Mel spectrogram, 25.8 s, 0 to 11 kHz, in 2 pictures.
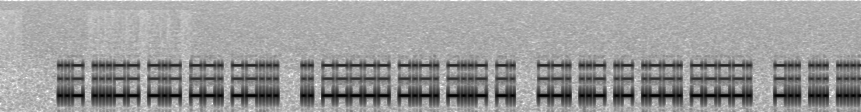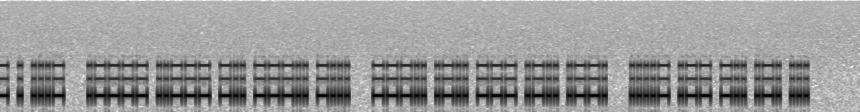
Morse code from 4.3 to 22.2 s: I0CXN GUAP9 DSVEV 12D8B 8LOLP

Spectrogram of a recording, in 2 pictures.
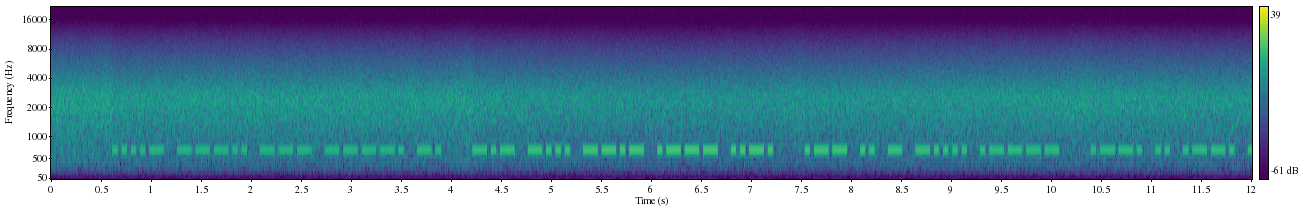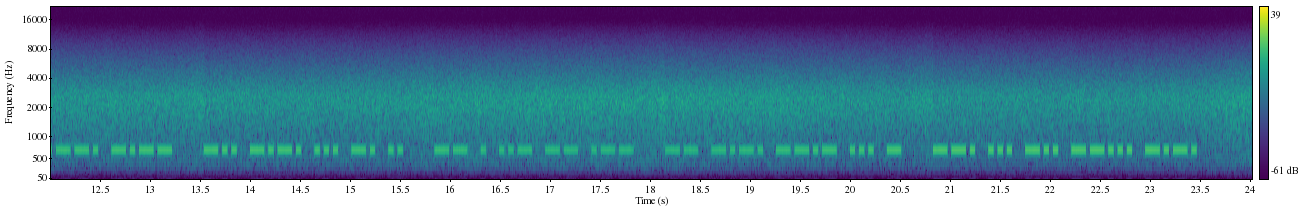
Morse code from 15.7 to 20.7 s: MEUMW MCQST

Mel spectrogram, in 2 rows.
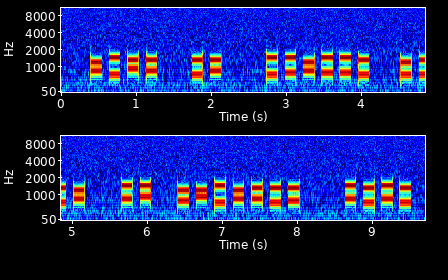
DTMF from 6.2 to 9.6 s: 4*37825 9292

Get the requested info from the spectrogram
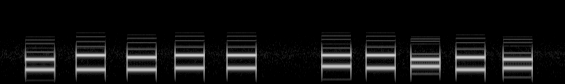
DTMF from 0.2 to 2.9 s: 13266

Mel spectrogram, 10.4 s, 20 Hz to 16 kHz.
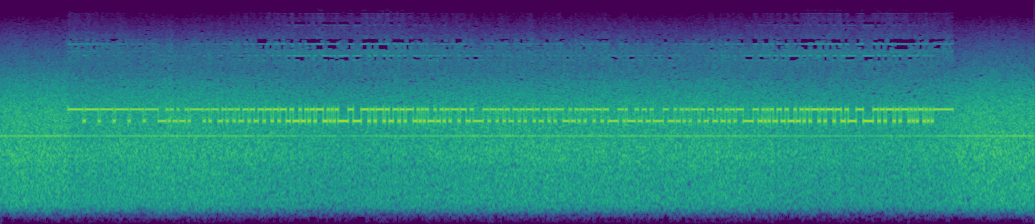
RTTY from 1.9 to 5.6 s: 02217 45924 75122

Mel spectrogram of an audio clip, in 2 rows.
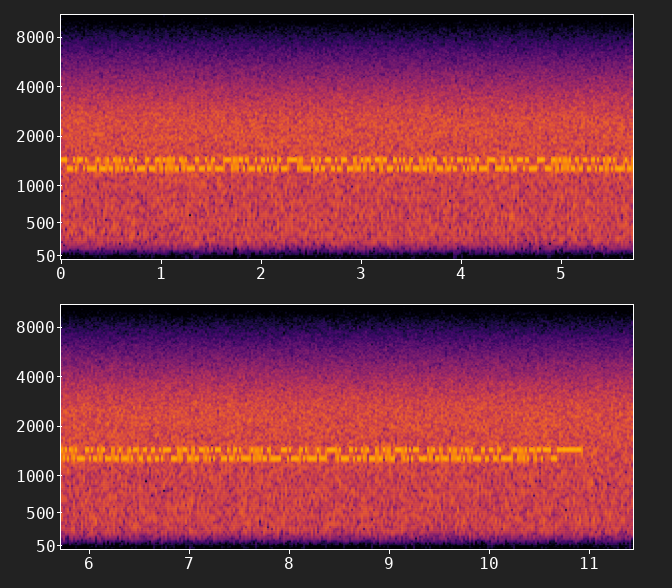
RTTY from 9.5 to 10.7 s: DEITY.

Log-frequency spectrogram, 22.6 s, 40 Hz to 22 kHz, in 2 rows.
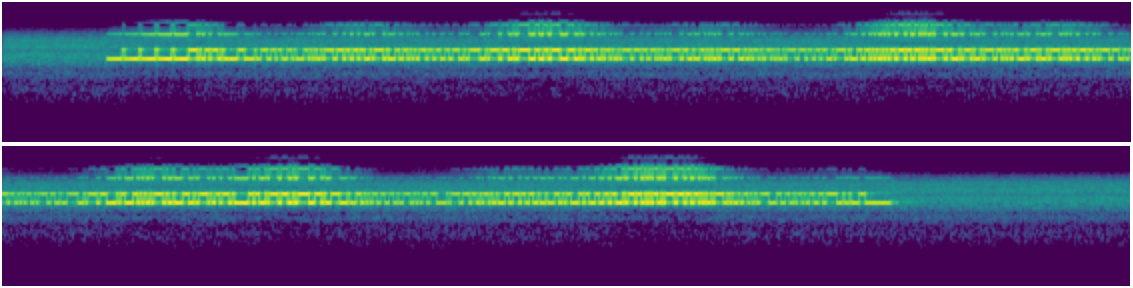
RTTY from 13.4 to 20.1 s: LENTHOUSIASME DU PUBLIC SE REFROIDIT.

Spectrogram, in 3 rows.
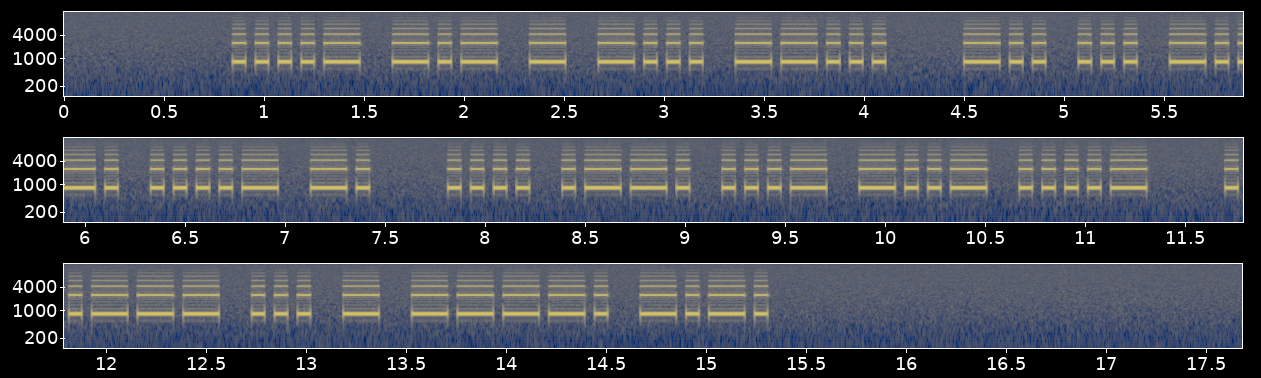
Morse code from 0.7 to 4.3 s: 4KTB7

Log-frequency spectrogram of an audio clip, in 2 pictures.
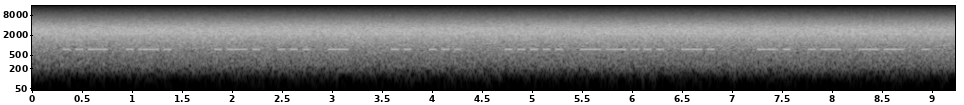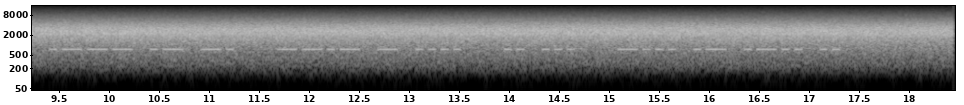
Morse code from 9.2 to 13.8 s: JAN QTH

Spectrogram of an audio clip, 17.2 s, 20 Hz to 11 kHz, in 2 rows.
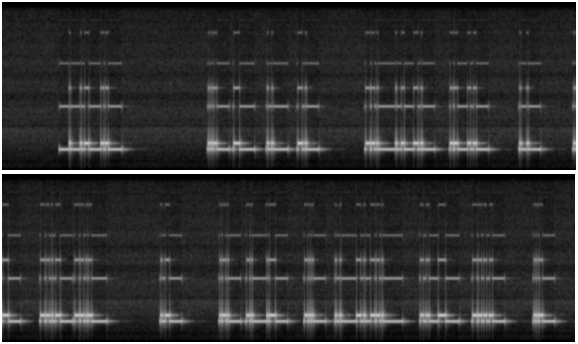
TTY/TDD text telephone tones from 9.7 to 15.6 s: BADGER, IT

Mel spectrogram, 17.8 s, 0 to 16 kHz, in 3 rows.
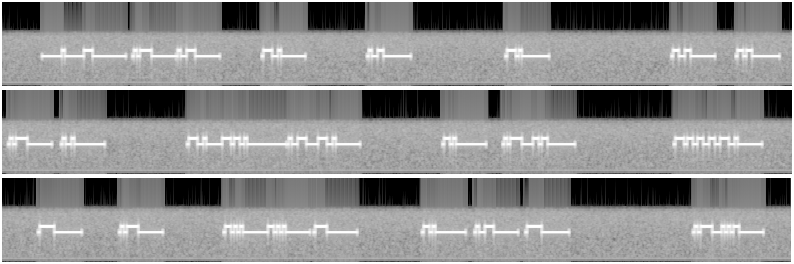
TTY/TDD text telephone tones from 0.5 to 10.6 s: MEANWHILE, ANGEL

